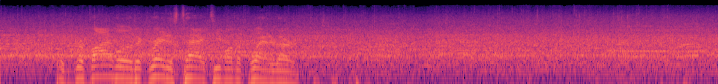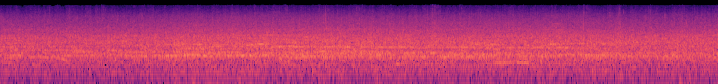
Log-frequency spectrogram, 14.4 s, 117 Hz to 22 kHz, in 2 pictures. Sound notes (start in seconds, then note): 3.2 crowd cheering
